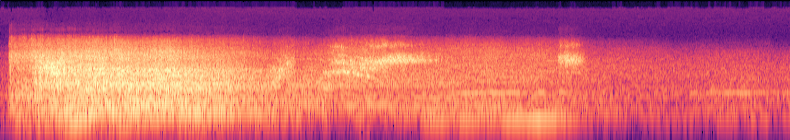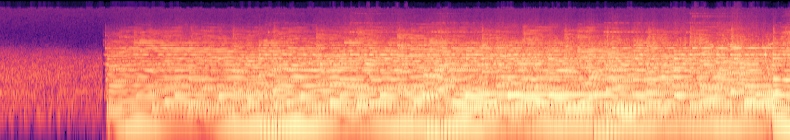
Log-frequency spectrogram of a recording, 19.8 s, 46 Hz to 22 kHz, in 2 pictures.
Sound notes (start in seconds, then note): 0.1 car wheels screeching; 0.7 car engine thrumming; 11.2 calm orchestral music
